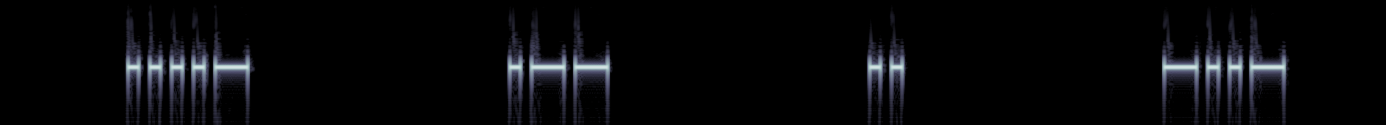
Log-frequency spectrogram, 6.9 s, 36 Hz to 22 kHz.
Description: Morse code, heard as a keyed tone, about 22 wpm, spaced as for 6 wpm, 700 Hz. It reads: 4WIX
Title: USA Call Signs - 8x Character Spacing - 22wpm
